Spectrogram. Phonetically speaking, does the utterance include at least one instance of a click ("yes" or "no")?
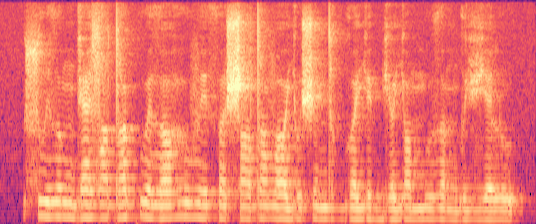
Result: no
